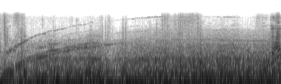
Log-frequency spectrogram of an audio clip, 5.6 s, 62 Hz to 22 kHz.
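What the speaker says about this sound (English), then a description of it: "I'm gonna stop right here and launch this car one time because there's no one behind me." A 2022 Lucid Air electric car launching hard from a stop, a loud rising whine sweeping upward over heavy road and wind rumble as it accelerates, with brief voices in the cabin.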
